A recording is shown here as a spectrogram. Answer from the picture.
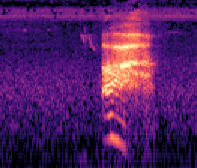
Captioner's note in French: Deib exhales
